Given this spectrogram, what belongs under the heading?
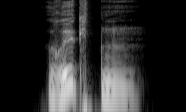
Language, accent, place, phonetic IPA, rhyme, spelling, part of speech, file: German, Germany, Berlin, [ˈʁyːktn̩], -yːktn̩, rügten, verb, De-rügten.ogg
- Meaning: inflection of rügen: 1. first/third-person plural preterite 2. first/third-person plural subjunctive II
